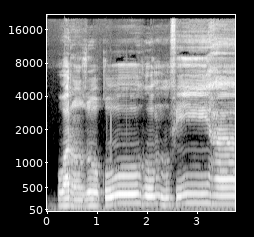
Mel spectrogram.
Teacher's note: Ada mim mati bertemu fa. Ini izhar syafawi. Dua-duanya dibaca jelas dan tidak dengung.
